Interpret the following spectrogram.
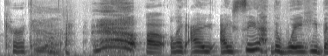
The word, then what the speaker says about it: Caracalla: What, Caracalla, is that the correct pronunciation of your character? Caracalla. Caracalla.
